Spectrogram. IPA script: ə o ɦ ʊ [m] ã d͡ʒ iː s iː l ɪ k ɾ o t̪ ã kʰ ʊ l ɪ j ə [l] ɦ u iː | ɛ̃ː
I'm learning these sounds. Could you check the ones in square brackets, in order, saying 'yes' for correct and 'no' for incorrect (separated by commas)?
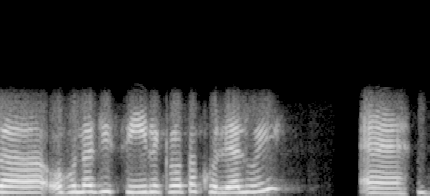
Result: no, yes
